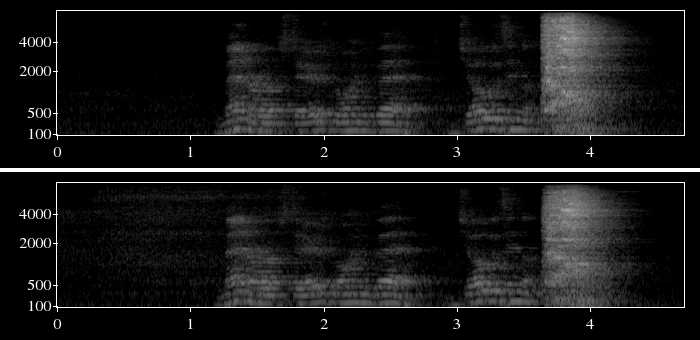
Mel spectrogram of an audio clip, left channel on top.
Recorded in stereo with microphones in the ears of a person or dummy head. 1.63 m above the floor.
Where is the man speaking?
40° right (ahead or behind), 2 m.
